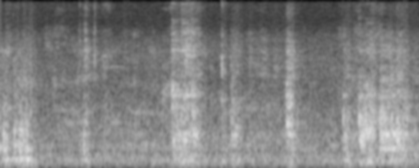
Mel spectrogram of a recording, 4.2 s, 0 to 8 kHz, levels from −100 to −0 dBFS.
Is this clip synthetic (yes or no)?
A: no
